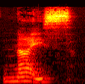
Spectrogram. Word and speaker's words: Gneiss: The stone here is Gneiss.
